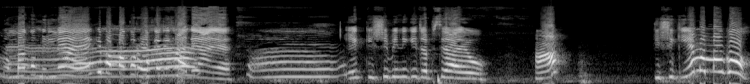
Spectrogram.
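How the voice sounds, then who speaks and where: High-pitched woman vlogger coaxing a child. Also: animated, moderate pace, long pauses, pushed and bright, slight background noise. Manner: fussing, coaxing a crying toddler. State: unwell. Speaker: vlogger, mother. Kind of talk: casual family vlog chat.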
